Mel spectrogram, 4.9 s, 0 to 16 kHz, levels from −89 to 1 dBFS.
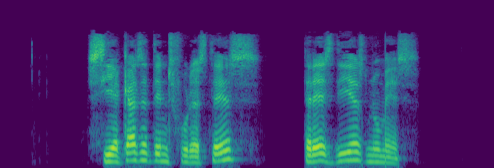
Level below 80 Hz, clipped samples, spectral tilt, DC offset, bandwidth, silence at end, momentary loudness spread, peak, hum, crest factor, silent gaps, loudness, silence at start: -60 dBFS; under 0.1%; -4 dB/octave; under 0.1%; 8 kHz; 0.8 s; 12 LU; -2 dBFS; none; 18 dB; 2.69-3.04 s; -18 LUFS; 0.9 s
